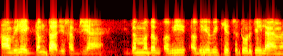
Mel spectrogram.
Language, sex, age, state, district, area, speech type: Hindi, male, 45-60, Uttar Pradesh, Sonbhadra, rural, conversation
